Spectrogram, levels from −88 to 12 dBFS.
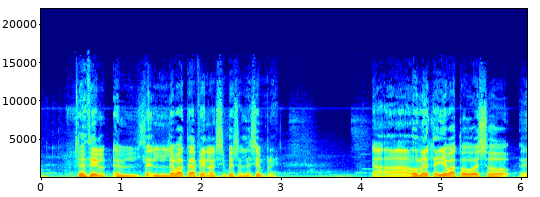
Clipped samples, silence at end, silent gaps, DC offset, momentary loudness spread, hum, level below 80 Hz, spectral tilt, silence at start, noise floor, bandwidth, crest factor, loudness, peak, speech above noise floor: under 0.1%; 0 s; none; under 0.1%; 9 LU; none; -44 dBFS; -6 dB/octave; 0 s; -42 dBFS; 14.5 kHz; 16 dB; -16 LUFS; 0 dBFS; 27 dB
